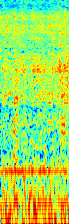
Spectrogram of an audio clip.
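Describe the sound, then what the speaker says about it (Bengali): A short burst of dense, broadband hiss and sizzle from fish frying in mustard oil in a village kitchen, heard up close with no talking. "মাছ দিয়ে দিছি ভাজি করার জন্য"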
